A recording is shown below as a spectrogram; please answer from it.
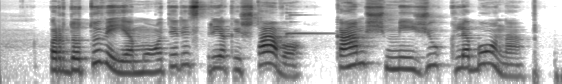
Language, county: Lithuanian, Kaunas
